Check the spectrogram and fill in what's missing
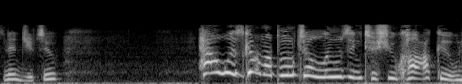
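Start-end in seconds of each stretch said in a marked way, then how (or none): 2.0-4.6 high, incredulous protest; baffled, high-pitched challenge. Real, not acted. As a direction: question it in raised-pitch disbelief. Speaker protests a plot inconsistency.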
